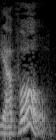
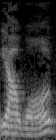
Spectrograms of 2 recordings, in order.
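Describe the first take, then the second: First: The middle consonant is a V sound. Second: The middle consonant is a W sound. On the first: "you would pronounce the W like a V" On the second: "I was calling it Yarwall"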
